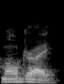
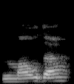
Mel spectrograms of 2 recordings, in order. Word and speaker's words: Moldre: of your name correctly I was actually gonna say that you're one of the few yeah right first go fantastic that's great I get molder and muldry and lately because of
